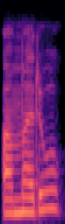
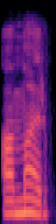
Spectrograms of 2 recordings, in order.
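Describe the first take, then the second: First: The name ends with an added 'oo' vowel. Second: The name ends without any added final vowel. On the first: The speaker calls it wrong. "इसको अमरू कभी नहीं पढ़िएगा" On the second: The speaker calls it right. "बल्कि अमर पढ़ते हैं"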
